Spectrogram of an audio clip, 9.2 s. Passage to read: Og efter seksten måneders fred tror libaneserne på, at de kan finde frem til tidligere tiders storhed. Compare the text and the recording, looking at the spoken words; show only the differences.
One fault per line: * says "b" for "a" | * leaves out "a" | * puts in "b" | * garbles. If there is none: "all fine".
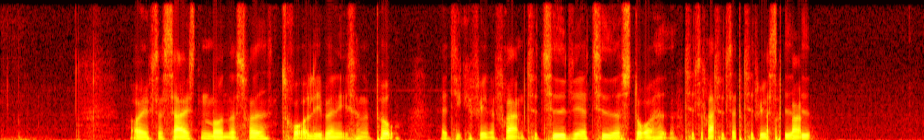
* garbles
